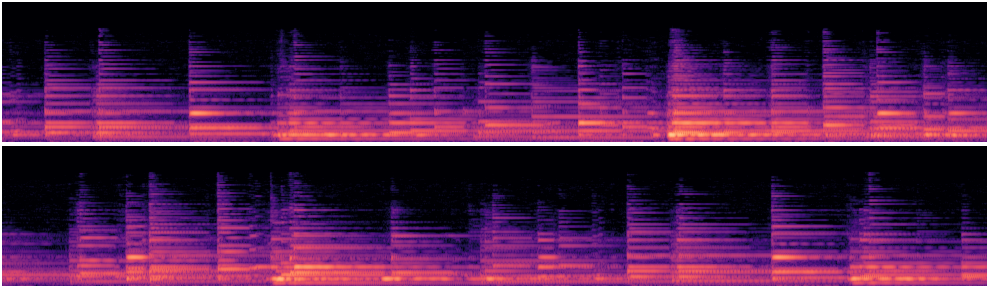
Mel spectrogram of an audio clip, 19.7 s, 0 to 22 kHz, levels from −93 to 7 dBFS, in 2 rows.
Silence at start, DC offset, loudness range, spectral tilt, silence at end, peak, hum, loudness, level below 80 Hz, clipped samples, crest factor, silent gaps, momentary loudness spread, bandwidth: 0 s; under 0.1%; 7 LU; -8.5 dB/octave; 0 s; -2 dBFS; none; -23 LUFS; -62 dBFS; under 0.1%; 20 dB; none; 15 LU; 7.2 kHz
